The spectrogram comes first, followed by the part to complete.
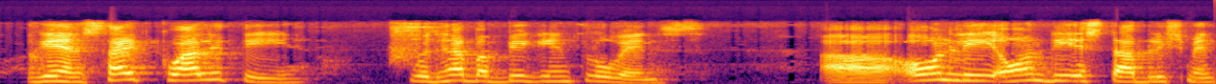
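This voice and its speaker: The intonation is lively while the talking moves at a fairly slow pace. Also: woman. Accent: Filipino. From Philippines. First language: Tagalog. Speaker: researcher presenting a study. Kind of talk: webinar presentation. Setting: online webinar. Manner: halting, frequent self-corrections.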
